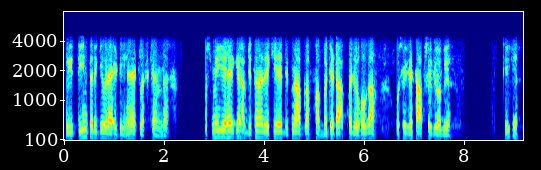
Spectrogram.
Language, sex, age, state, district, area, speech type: Urdu, male, 45-60, Uttar Pradesh, Rampur, urban, conversation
